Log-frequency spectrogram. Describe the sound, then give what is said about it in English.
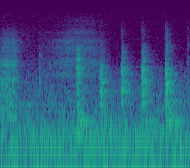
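A polite little knock on a door in the morning: a soft series of about five light taps, quick and gentle, coming in a loose rhythm over a faint background hum with no one speaking. “So we wake up this morning to a very just real polite little knock, just kind of.”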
